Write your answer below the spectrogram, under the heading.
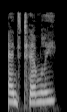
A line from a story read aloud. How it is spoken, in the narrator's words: Akhal said, laughing but disturbed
